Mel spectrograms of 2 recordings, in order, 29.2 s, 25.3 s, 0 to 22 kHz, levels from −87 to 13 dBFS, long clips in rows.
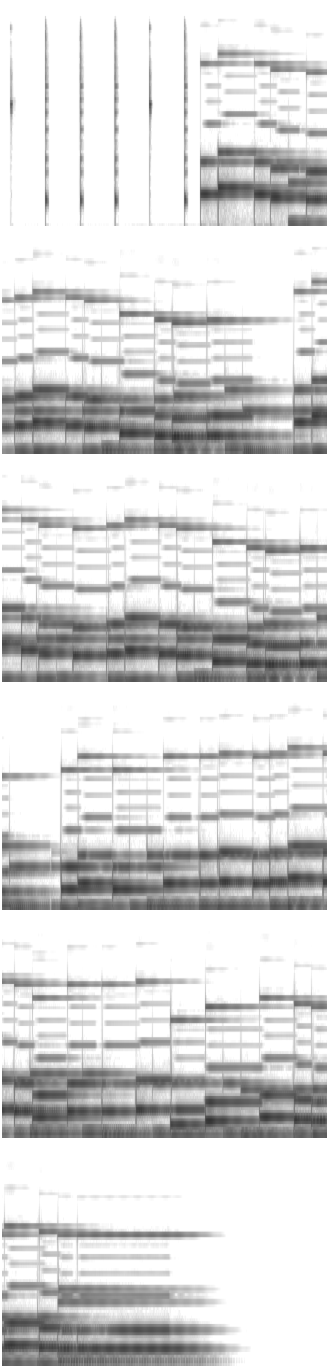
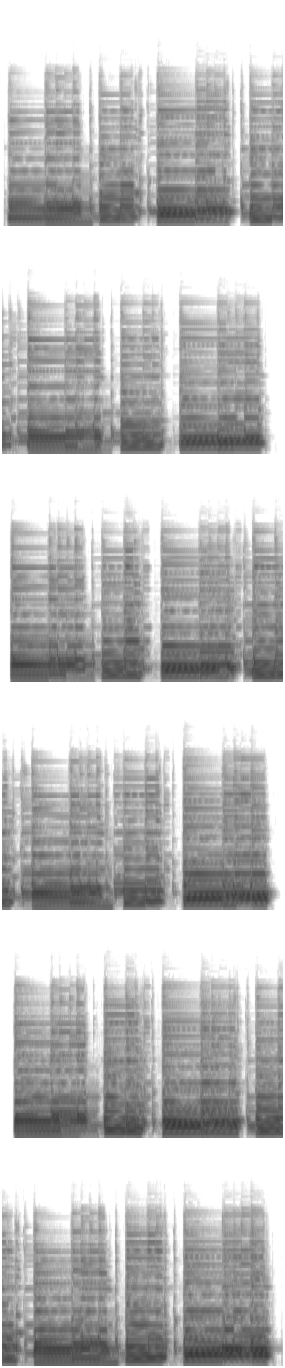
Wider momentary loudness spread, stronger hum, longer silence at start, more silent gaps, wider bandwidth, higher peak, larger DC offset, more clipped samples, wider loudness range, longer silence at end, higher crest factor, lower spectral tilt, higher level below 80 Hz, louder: about the same, 11 LU vs 9 LU; neither; about the same, 0.1 s vs 0.1 s; neither; first, 15 kHz vs 6.8 kHz; about the same, -2 dBFS vs -4 dBFS; neither; neither; about the same, 4 LU vs 5 LU; first, 1.75 s vs 0.15 s; about the same, 16 dB vs 14 dB; second, -5 dB/octave vs -7.5 dB/octave; first, -32 dBFS vs -42 dBFS; about the same, -18 LUFS vs -18 LUFS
